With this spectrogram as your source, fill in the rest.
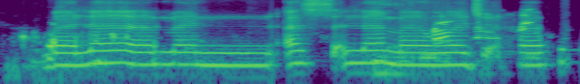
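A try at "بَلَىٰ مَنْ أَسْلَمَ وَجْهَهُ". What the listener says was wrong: Man tak dengung. Bala man aslama.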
